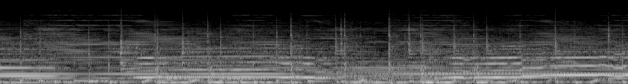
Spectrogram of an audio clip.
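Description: Background music with an Indian classical character: a plucked-string melody of held notes that slide from pitch to pitch over a steady low drone.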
